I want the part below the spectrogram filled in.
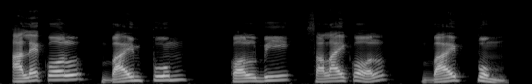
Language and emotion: Assamese, neutral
